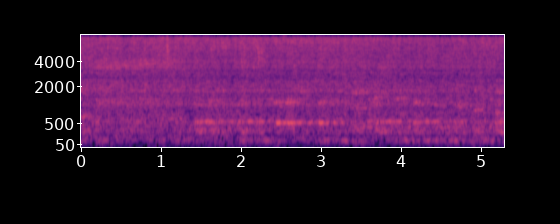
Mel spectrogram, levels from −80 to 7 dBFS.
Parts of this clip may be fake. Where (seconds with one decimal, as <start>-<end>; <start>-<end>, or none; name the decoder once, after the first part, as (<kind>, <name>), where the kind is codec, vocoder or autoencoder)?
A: none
